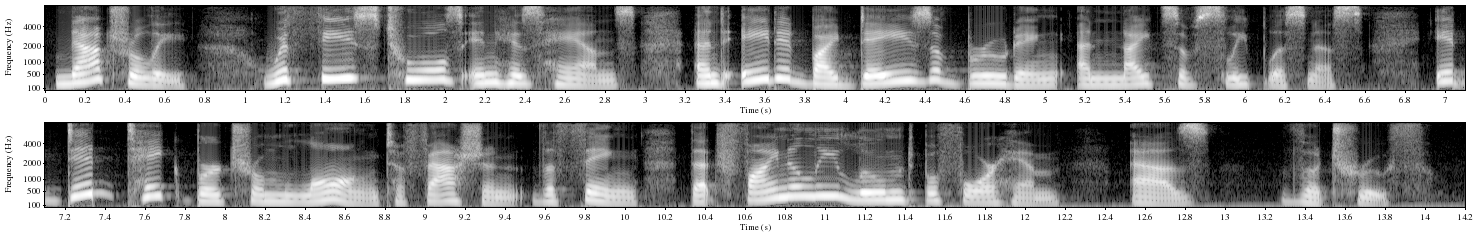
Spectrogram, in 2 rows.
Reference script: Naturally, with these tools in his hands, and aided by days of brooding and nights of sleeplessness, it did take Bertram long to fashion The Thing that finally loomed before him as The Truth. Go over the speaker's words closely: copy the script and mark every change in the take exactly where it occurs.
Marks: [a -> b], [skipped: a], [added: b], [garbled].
Naturally, with these tools in his hands, and aided by days of brooding and nights of sleeplessness, it did take Bertram long to fashion The Thing that finally loomed before him as The Truth.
